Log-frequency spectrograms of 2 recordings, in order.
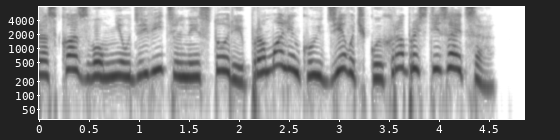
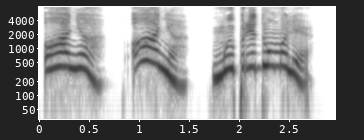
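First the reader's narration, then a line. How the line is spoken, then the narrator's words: Boys shouting over each other. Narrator (Russian): Наперебой кричали с улицы мальчишки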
